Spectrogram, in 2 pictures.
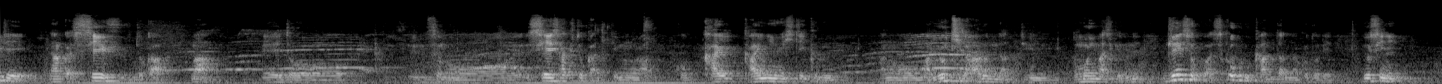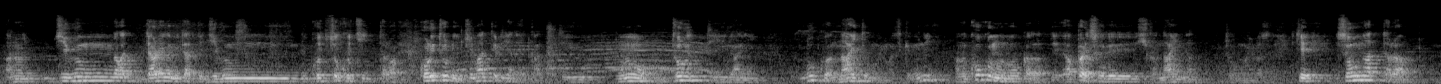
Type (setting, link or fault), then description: setting, live audience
